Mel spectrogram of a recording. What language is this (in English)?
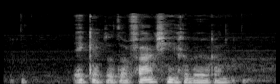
Dutch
